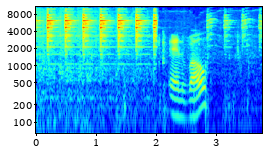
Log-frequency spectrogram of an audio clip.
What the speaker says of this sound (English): The train has started to climb uphill.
